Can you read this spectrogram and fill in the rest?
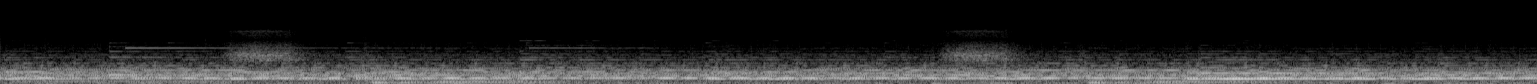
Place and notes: long recording of the sound lab work during the transnaturale 2009 - here: water ambience based on local field recordings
